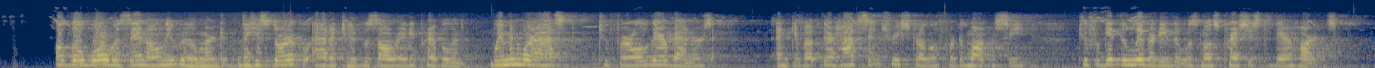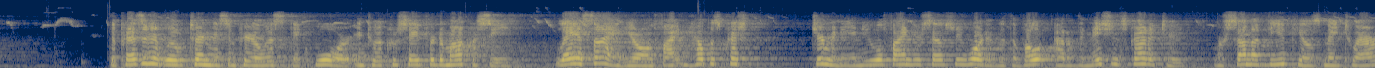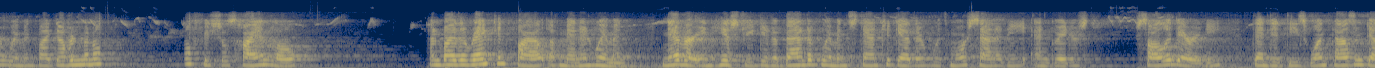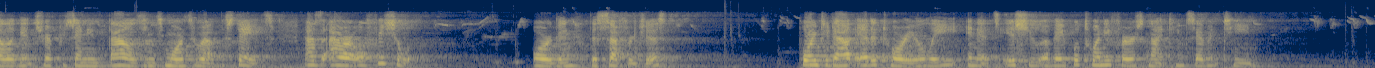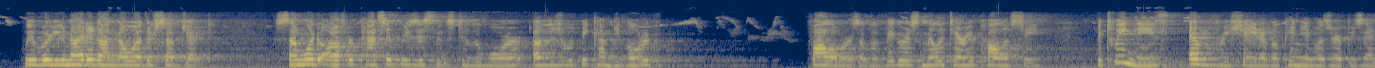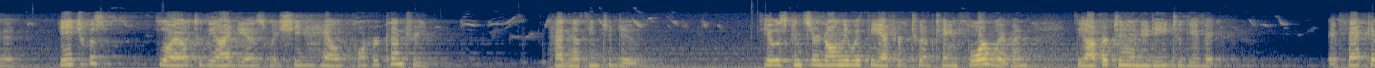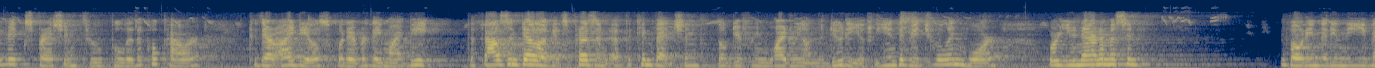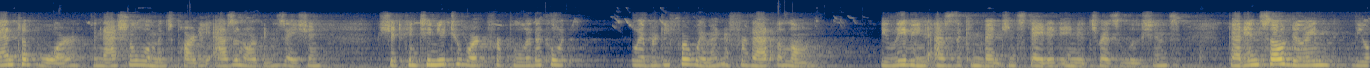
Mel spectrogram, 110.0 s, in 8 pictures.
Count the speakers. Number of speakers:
1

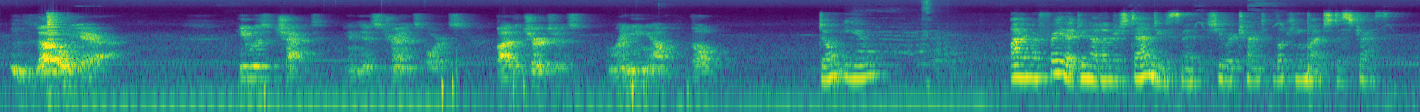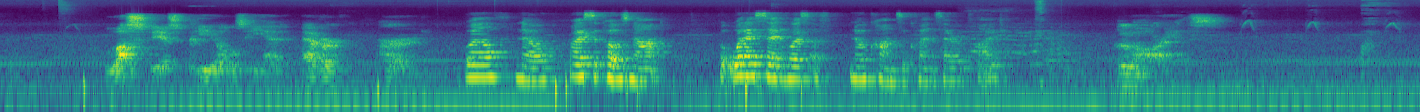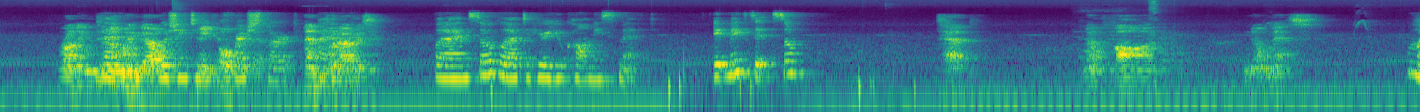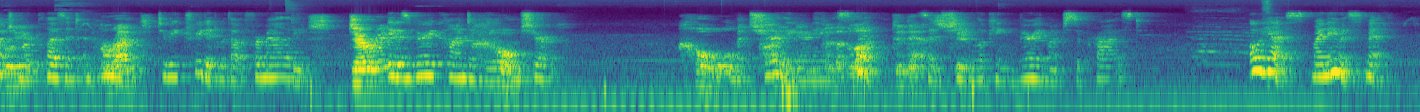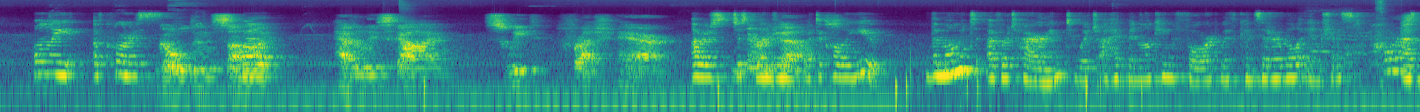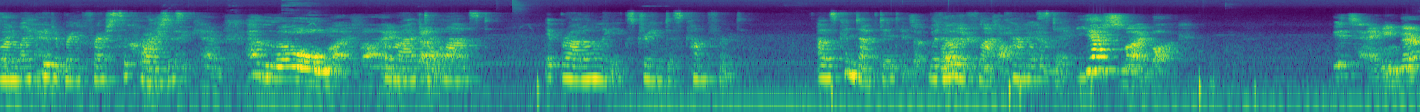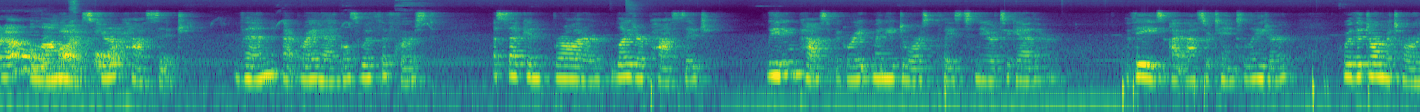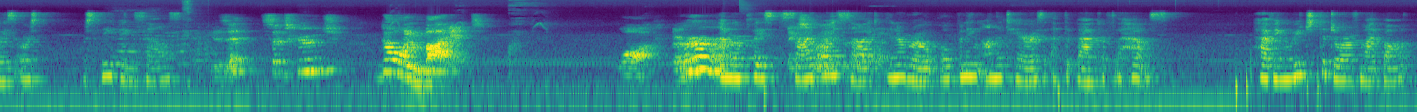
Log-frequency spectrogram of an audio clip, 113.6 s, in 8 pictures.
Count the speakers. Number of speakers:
2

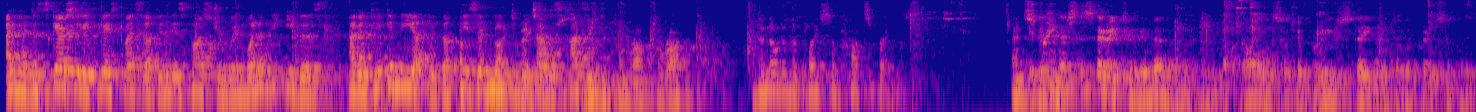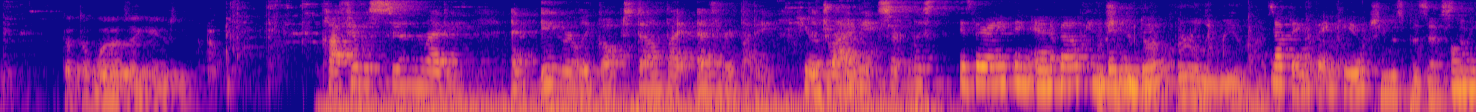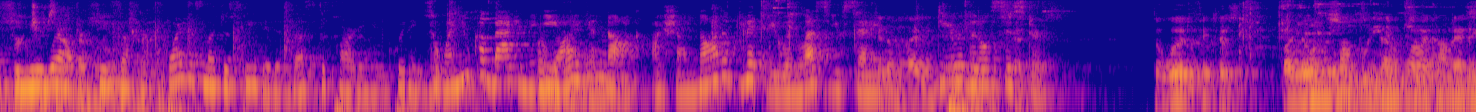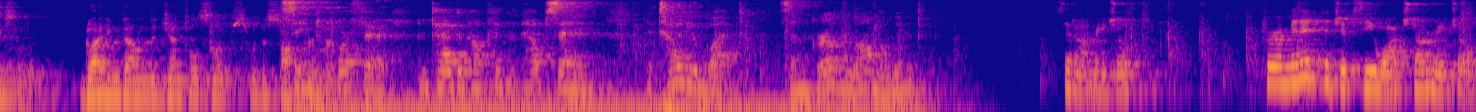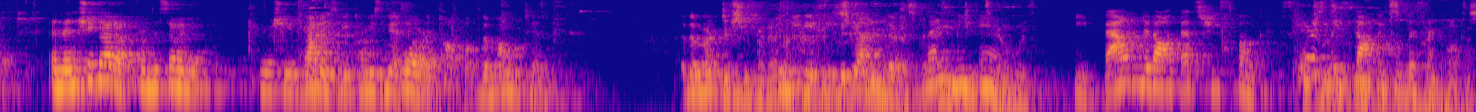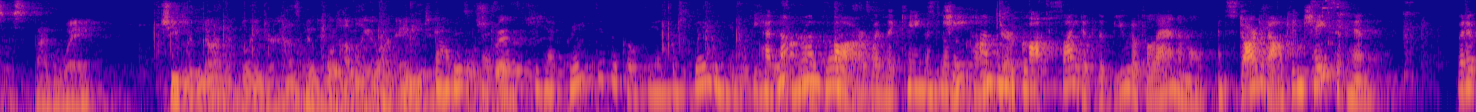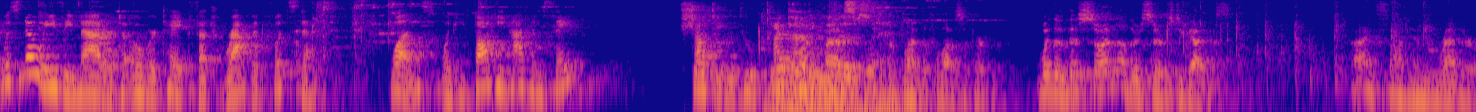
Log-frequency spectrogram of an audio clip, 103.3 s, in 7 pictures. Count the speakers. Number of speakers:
8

